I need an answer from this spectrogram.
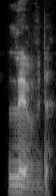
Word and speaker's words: lived: is voiced, like v, then the ed sound is pronounced with just the sound d. Live, lived. Live, lived. And notice it's still one sound, one syllable. Live, lived. Live, lived. We just added an extra d to the end.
